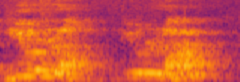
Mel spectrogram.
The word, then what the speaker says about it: 뷸라: 여기 발음이 좀 어렵죠. 뿔이 아니라 이 머리 뿔이 아니라 뷸입니다. 뷸라 뜻은 결혼한 여자.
